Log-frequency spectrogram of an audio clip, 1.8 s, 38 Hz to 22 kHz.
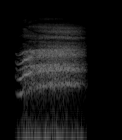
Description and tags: An avian monster, or something else entirely.
Recorded into Pro Tools with an Audio Technica AT 2035 through the Digidesign 003's preamps. Some pitch shifting and layering.
bird, monster, growl, avian, beast, roar, creature, monstrous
